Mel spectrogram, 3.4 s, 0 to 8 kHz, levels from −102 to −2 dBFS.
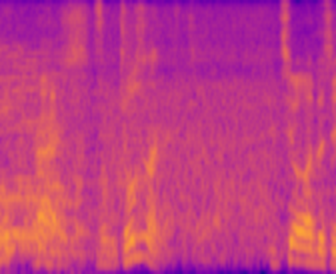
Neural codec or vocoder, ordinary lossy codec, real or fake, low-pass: none; none; real; none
